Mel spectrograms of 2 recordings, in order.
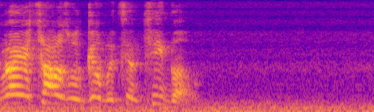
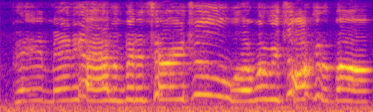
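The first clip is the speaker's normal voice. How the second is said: heated rebuttal; 9 semitones higher, faster than usual. Real, not acted. Heated argument over Vinatieri.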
